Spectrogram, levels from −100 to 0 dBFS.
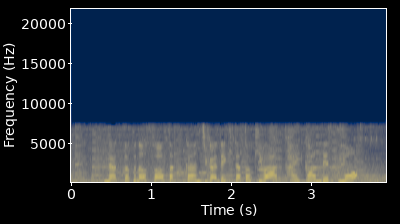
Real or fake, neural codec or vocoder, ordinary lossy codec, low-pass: real; none; AAC, 48 kbps; 7.2 kHz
